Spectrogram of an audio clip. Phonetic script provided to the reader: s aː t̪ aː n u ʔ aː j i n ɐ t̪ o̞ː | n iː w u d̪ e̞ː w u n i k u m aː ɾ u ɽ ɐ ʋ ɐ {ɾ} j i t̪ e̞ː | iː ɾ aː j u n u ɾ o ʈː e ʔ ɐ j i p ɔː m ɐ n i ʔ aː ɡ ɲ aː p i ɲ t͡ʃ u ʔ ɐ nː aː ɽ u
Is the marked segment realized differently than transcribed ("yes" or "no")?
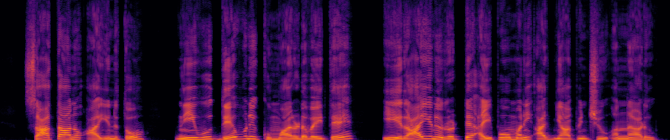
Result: yes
